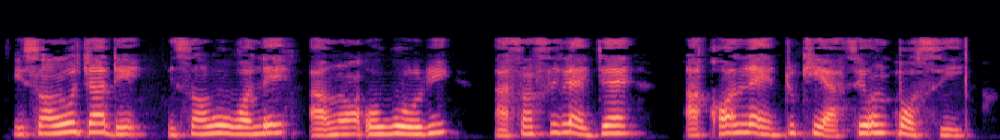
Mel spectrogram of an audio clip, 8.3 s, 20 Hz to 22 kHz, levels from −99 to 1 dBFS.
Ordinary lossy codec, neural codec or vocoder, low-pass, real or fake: MP3, 32 kbps; codec, 16 kHz, 4 kbps, FunCodec, trained on LibriTTS, 50 frames a second; 7.2 kHz; fake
